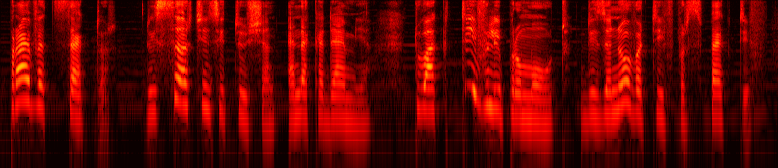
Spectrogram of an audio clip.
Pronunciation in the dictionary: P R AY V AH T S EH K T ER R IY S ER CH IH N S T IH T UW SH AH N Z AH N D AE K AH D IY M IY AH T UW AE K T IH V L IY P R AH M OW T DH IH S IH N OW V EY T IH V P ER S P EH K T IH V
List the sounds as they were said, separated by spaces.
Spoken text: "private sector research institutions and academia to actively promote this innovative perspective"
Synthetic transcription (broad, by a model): P R AY V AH T S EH K T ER R IY S ER CH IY N S T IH T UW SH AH N AH N D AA K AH D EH M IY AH T UW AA K T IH V L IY P R AH M OW T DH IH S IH N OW V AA T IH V P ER S P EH K T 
